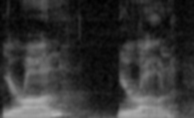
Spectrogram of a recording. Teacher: So it's going to sound like you're on. So the R is going to jump and connect. You're on your own. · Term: link together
